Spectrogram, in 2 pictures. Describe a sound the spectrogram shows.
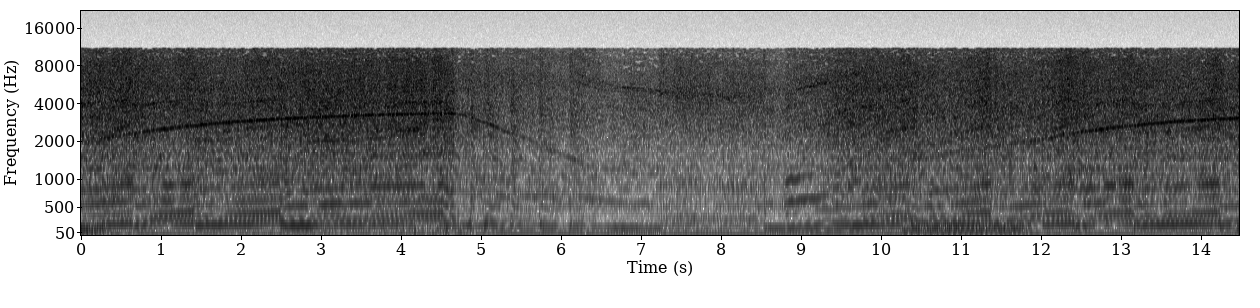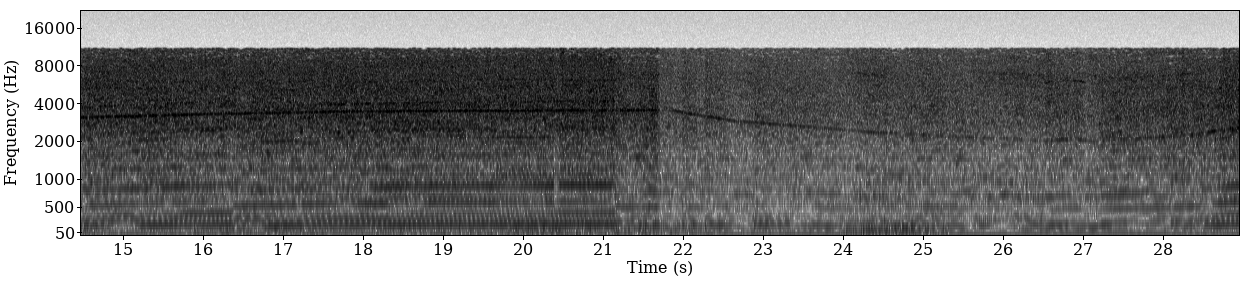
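A racing car engine screams through the gears, rising in pitch and dropping abruptly with each gear change.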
